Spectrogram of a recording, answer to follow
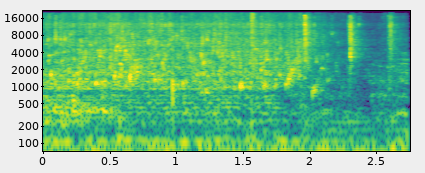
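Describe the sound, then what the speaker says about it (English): A shaving brush is rinsed under a running tap, giving a steady, loud rush of water with splashes throughout and a few sharp flicks or drips near the end. "I find I have to really rinse this over and over again just to get right deep into the"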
